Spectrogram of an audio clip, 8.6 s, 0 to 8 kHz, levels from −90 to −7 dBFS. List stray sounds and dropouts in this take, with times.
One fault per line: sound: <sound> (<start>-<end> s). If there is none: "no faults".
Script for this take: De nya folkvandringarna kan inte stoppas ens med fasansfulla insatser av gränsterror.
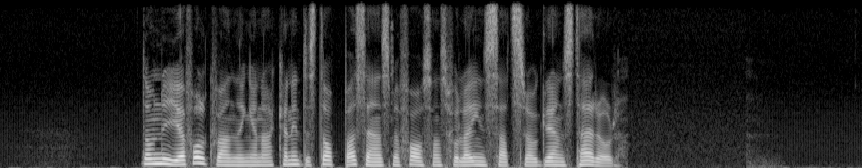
no faults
